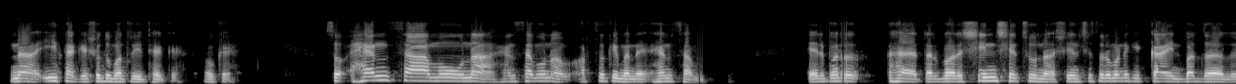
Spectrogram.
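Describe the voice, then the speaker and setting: A man's voice: mid-range voice, dry recording, highs cut off. A man teaching a live online grammar lesson, patient, repeating terms and quizzing his students. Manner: patient, repeats terms and asks the class questions. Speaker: Japanese language teacher.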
